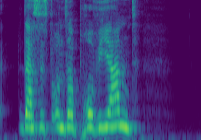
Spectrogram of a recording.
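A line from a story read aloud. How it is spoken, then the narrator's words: Father calling out. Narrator (German): ruft Vater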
